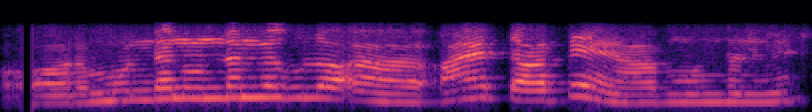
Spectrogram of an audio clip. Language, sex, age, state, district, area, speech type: Hindi, male, 18-30, Uttar Pradesh, Jaunpur, rural, conversation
